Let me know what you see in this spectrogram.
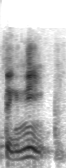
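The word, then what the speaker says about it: τέχνη: Algunos lo pronuncian tecní, yo lo pronuncio tecní.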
